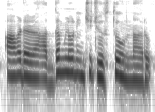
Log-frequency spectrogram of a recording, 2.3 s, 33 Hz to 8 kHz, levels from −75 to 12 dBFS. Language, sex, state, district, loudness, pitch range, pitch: Telugu, female, Telangana, Hyderabad, -14 LUFS, 170-215 Hz, 195 Hz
